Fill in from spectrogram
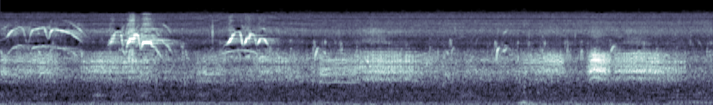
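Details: White-faced Whistling-Duck at Sonso Lagoon, a tropical dry-forest wetland near Buga, Valle del Cauca, Colombia, gives clear, high whistled notes in two quick bursts, arching and falling, over a steady hiss of insects and distant birds.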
